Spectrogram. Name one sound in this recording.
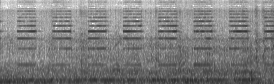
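A truck's diesel engine rumbles steadily.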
